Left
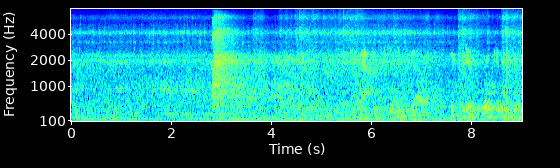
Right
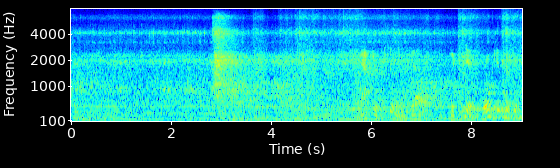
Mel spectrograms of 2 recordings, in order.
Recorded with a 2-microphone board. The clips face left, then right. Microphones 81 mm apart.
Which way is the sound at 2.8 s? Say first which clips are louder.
Left 1 dB; 65° left (ahead or behind).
